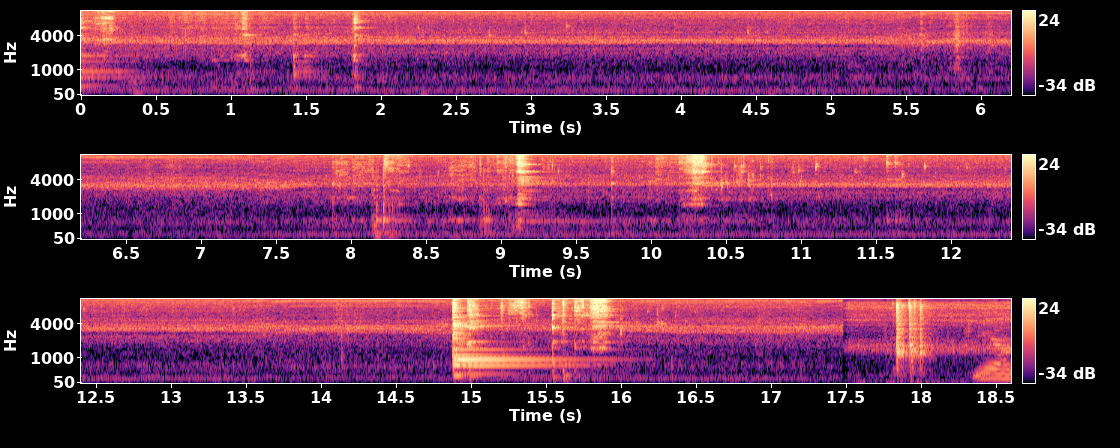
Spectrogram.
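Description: Sliced onions frying in hot oil over a high flame and being stirred, with a faint, steady sizzle and occasional scraping clicks from the spoon against the pan.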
